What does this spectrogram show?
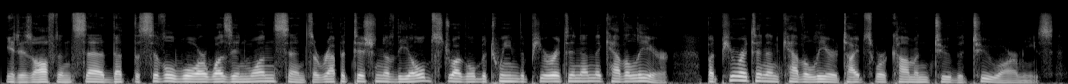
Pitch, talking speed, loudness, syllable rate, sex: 125 Hz, 195 wpm, -18 LUFS, 5.6 syllables/s, male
